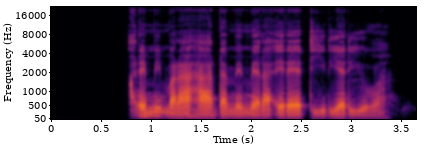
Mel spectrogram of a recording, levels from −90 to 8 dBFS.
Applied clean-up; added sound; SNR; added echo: neural mask model Resemble Enhance denoiser.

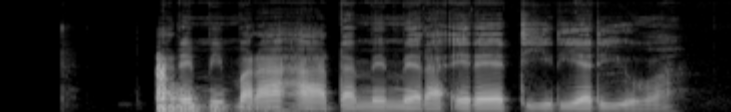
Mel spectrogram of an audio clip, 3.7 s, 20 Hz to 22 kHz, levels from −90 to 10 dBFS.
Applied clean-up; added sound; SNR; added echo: neural mask model RNNoise.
